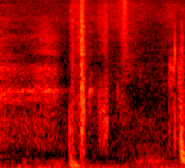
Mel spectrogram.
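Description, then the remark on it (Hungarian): A single sharp, breathy sneeze bursts out, a quick explosive puff of air with no talking, followed by a short soft rustle of breath near the end. “Hú, de rossz podcast közben tüsszenteni, elnézést.”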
